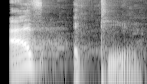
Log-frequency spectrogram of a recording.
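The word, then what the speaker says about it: adjective: हां देखो यह होता है एडजेक्टिव एज एक्टिव एज एक्टिव पढ़ते हैं एडजेक्टिव द पढ़ते हैं ड साइलेंट होता है ठीक है फिर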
